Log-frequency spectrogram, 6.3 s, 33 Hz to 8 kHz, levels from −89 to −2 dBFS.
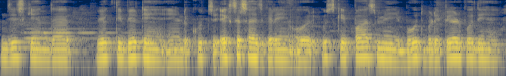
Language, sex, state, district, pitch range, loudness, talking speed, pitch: Hindi, male, Rajasthan, Churu, 115-125 Hz, -17 LUFS, 190 wpm, 120 Hz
